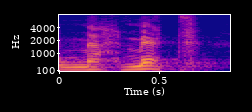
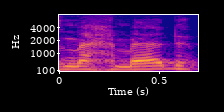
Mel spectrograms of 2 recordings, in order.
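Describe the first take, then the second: First: The name ends with a t sound. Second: The name ends with a d sound. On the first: This is how some Turks say it today. "some Turks now say Mehmet with a T" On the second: This is how the Turks said it back then. "but at the time it was Mehmed"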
